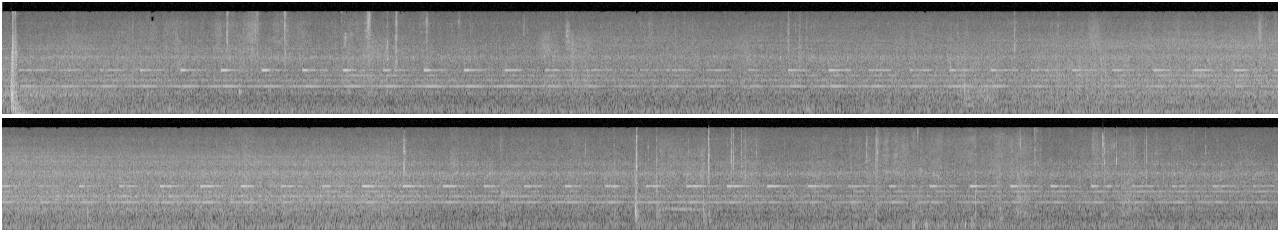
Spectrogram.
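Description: Level crossing warning bell ringing on and on in a fast repeating pattern, over the low rumble of a train rolling slowly through the crossing. A sharp knock comes right at the start.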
